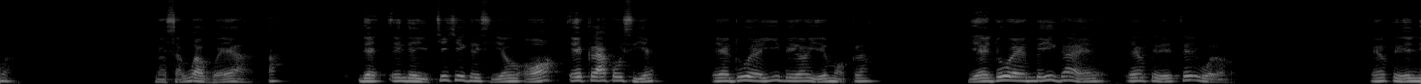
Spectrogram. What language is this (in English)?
Eastern Krahn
